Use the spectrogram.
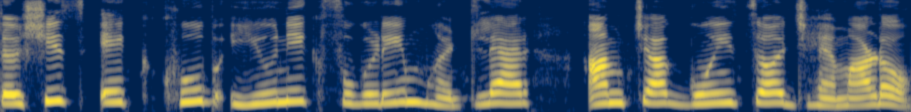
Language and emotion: Goan Konkani, neutral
